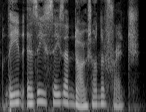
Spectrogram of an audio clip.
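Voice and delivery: ordinary delivery

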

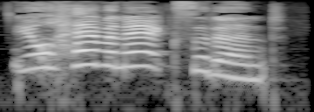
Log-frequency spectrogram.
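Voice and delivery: high, loud warning; yelling. A narrator's reading. Alarmed passengers warn the speeding driver, yelling. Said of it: "yelled the passengers".

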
